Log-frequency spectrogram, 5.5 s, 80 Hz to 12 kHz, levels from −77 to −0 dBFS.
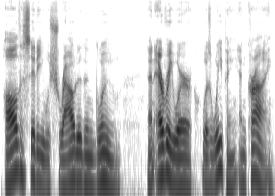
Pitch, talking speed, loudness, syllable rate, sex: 115 Hz, 140 wpm, -20 LUFS, 4.3 syllables/s, male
